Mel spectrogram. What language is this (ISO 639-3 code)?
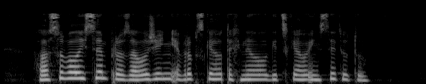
ces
